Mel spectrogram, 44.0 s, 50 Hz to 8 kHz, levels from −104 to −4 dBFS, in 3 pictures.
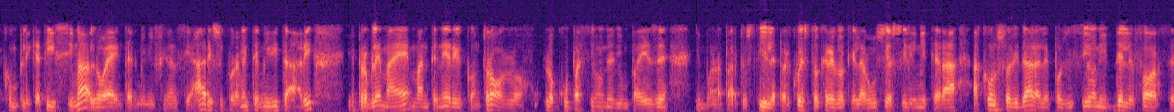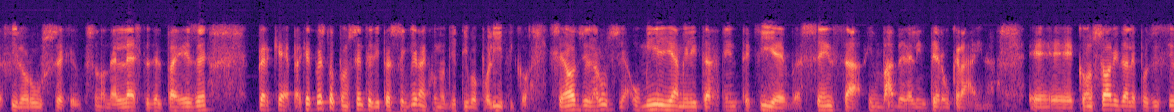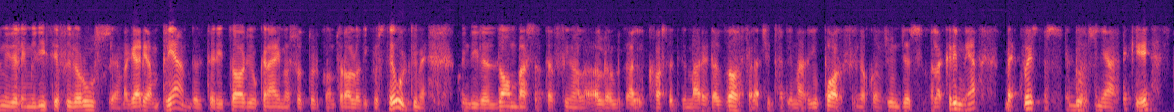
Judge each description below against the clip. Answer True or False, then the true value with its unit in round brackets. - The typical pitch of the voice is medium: False (105 Hz)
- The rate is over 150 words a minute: False (145 wpm)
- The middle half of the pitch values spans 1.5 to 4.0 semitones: True (2.5 semitones)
